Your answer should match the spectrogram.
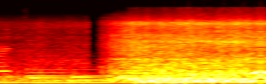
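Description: Loud, steady rushing wind and road noise from a moving vehicle, starting suddenly about three-quarters of a second in after an abrupt cut. Before the cut there is a short held pitched sound, music or a voice.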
